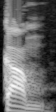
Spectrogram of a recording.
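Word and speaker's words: calm: চার নাম্বার আছে হচ্ছে কাম। এর সমার্থক শব্দ। এখানে এল আছে ঠিকই কিন্তু এল এর উচ্চারণটা করা যাবে না। এটার উচ্চারণ হচ্ছে কাম।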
